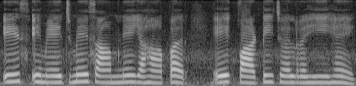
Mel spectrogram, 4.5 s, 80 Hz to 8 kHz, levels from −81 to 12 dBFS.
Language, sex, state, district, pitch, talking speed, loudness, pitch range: Hindi, male, Rajasthan, Jaipur, 215 Hz, 150 wpm, -15 LUFS, 210-230 Hz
